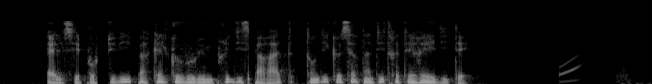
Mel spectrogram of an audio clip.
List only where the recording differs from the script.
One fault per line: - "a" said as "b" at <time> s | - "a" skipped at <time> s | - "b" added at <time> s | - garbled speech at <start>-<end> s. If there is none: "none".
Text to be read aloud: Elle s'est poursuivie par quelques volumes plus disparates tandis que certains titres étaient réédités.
none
